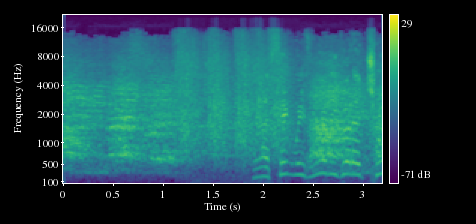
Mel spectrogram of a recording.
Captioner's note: fans chanting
